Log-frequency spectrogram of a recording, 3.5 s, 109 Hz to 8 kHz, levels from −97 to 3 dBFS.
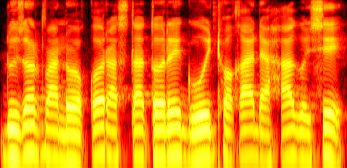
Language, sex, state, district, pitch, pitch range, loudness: Assamese, male, Assam, Kamrup Metropolitan, 145 Hz, 135-150 Hz, -15 LUFS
